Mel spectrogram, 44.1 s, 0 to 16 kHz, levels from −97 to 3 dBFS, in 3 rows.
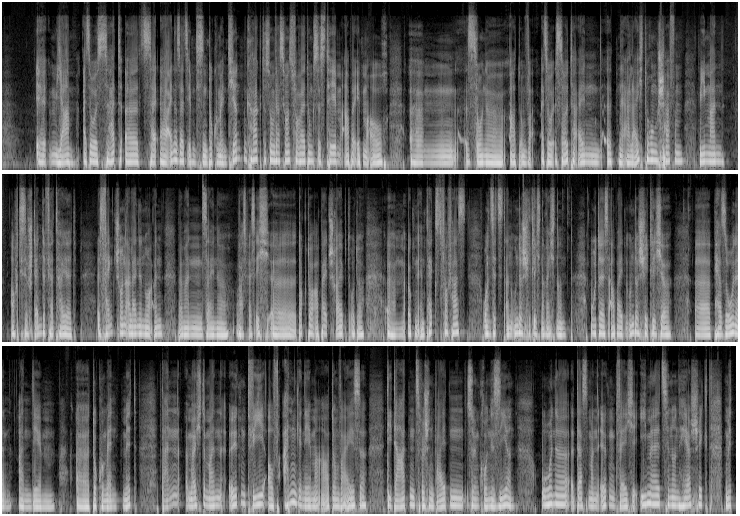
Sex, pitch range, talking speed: male, 105-125 Hz, 125 wpm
